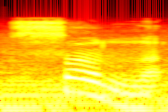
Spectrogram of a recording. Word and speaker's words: Sunn: so I had to look up how to pronounce them the name of the band and it is just Sun they released their first album in 2000 and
